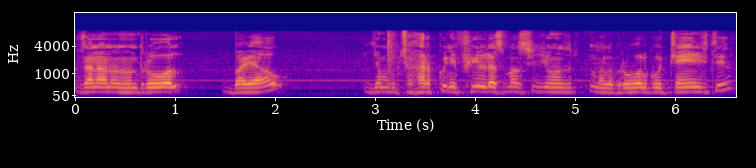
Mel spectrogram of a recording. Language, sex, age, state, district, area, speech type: Kashmiri, male, 45-60, Jammu and Kashmir, Ganderbal, rural, spontaneous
